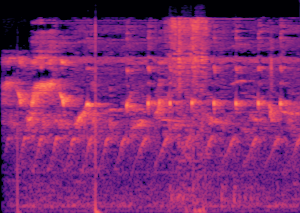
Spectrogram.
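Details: A Malinois Waterslager canary sings a series of quick downslurred whistled notes repeated several times a second. Scattered clicks and knocks sound behind the bird.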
